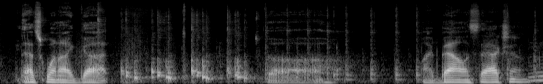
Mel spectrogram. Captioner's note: saxophone keys whirrs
